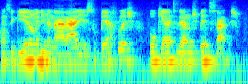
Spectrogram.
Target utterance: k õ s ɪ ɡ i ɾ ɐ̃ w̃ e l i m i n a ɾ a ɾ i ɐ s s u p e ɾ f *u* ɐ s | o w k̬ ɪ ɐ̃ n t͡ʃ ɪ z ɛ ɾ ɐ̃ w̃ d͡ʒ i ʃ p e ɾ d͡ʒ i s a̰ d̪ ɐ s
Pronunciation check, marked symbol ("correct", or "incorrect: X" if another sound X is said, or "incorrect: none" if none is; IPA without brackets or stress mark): correct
